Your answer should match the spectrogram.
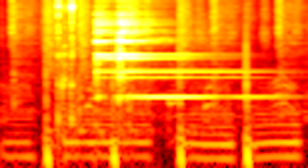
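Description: Notification-bell 'ding' sound effect of a subscribe-button animation. It strikes about two-thirds of a second in and rings out, fading over about a second and a half, over electronic background music with a steady beat.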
